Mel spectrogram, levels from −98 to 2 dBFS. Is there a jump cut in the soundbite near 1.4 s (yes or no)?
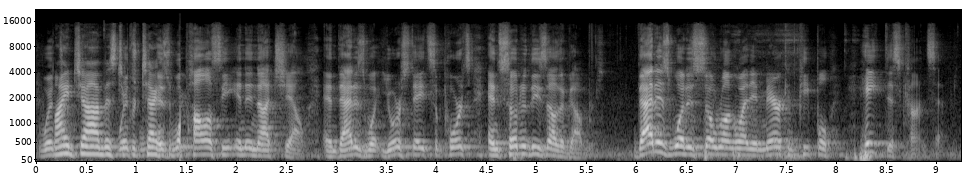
yes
